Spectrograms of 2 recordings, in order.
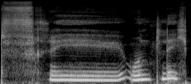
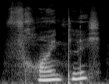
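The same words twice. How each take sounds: First: The eu is not said like oi. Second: The eu is said like oi. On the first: The speaker calls it wrong. "not not freundlich" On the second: The speaker calls it right. "they are like oi"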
